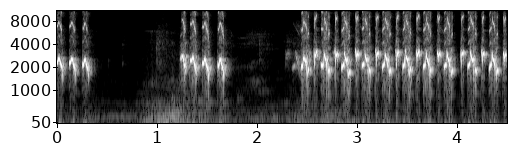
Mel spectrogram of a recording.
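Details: Yellow-vented bulbul lure song in long ropel style. Short triplets of bright chirps, a pause, then a long dense run of fast repeated notes.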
